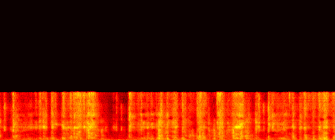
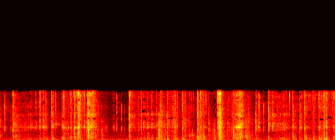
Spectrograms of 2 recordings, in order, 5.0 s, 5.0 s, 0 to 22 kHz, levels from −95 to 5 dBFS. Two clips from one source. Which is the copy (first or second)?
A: first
